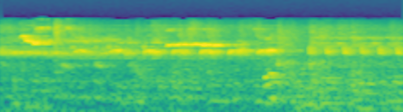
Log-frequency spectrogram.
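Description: Domestic canary singing: rows of short repeated chirping notes with a few falling whistles and a held note in the middle, breaking into a faster trill near the end. It is heard through a television speaker.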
